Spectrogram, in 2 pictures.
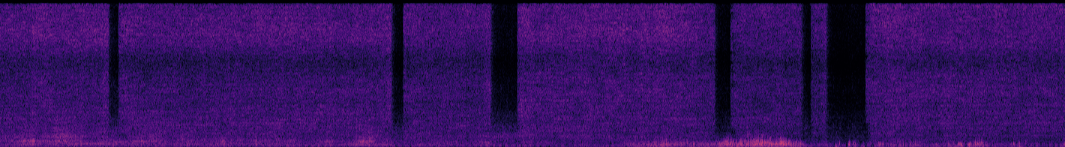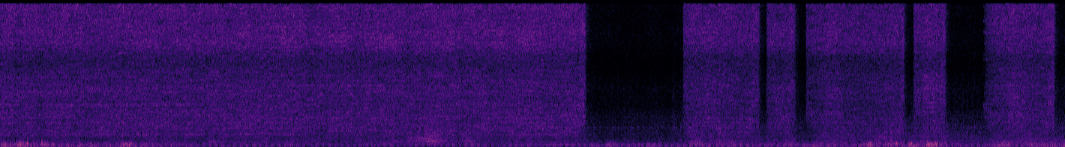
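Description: Compressed-air paint spray gun hissing steadily as it sprays paint onto a tractor body, breaking off briefly several times and for about a second near the end. A brief louder rumble comes about nine to ten seconds in.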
